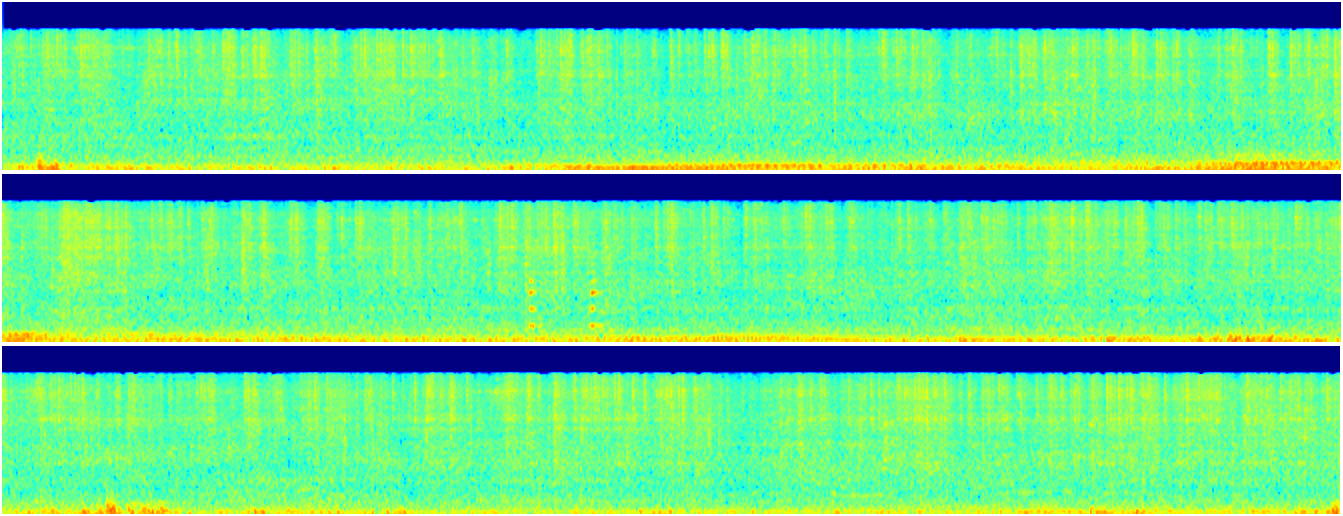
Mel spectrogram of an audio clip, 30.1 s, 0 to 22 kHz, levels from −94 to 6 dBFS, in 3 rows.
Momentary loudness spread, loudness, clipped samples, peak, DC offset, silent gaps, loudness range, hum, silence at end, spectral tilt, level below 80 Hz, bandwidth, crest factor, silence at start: 4 LU; -22 LUFS; under 0.1%; -4 dBFS; under 0.1%; none; 2 LU; none; 0 s; -2 dB/octave; -28 dBFS; 11.5 kHz; 18 dB; 0 s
